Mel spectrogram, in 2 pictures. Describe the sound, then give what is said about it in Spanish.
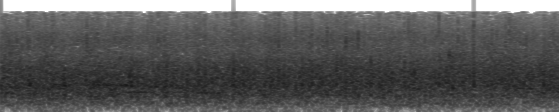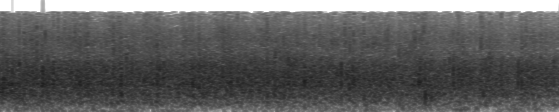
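An audience applauds the Father in heaven steadily, a dense, continuous wash of clapping at an even loudness for the whole stretch, with no talking over it. “Dele el aplauso al papá del cielo.”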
